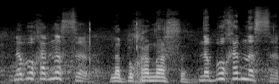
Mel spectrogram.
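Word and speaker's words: Nebuchadnezzar: How do you pronounce his name? Nabuchadnezzar.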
